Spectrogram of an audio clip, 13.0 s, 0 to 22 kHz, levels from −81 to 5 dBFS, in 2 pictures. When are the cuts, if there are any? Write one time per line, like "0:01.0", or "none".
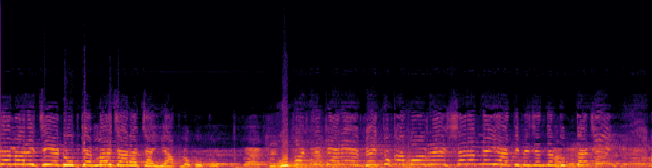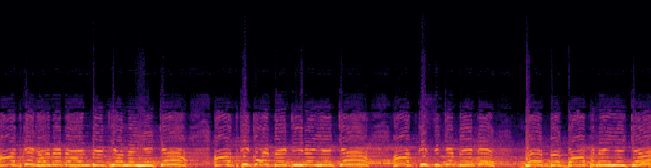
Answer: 0:02.8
